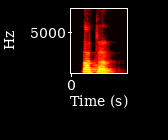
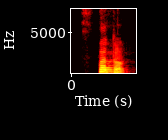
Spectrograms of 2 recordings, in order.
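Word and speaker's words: subtle: प्रसन इसमें नहीं होता एक और वर्ड है सटल सटल बी यहां पर भी क्या होता है साइलेंट होता है एम वाले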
